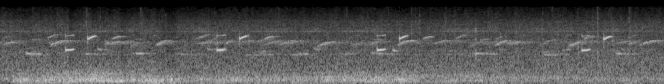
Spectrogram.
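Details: Coqui frogs calling in rain in Puerto Rico, a crowded chorus of quick rising two-note chirps over a soft wash of falling rain and a low rumble.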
